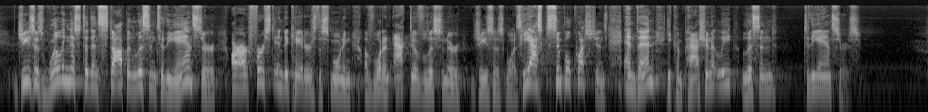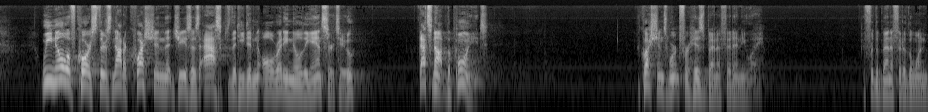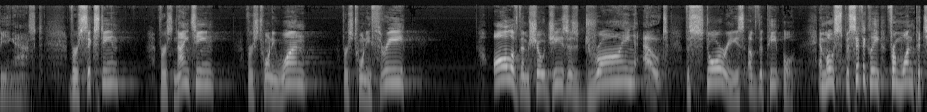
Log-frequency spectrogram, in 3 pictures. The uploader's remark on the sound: This audio is taken from the October 8, 2023 worship service at FBC Charlottetown.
